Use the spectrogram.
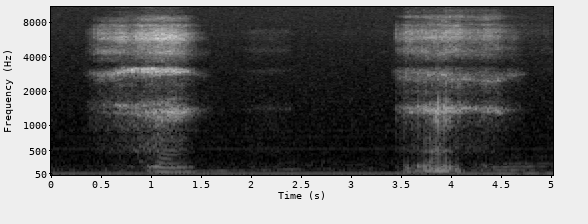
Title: SnoreWedge snoring demo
